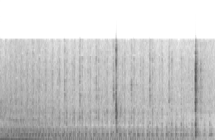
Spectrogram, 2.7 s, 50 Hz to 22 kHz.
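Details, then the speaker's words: Hayter 48 mower (same as the 41/56), set to full throttle: slow, even chug that stays at idle and never picks up; oil level is high from petrol leaking into the crankcase. "And as you can hear, all the engine is doing is just idling. That's it, it won't do anything else other than that."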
